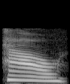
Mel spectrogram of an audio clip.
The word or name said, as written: hao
